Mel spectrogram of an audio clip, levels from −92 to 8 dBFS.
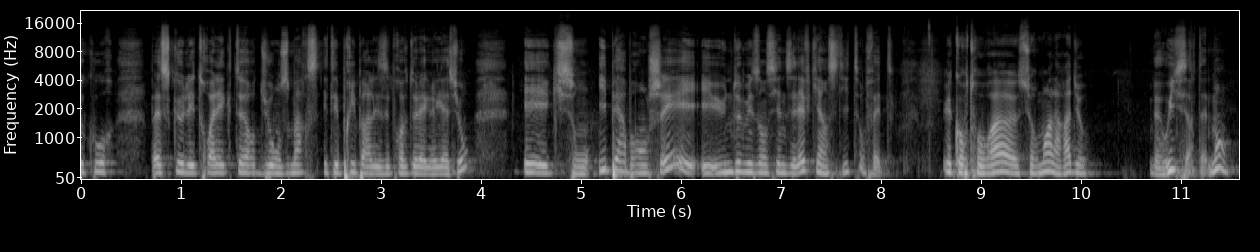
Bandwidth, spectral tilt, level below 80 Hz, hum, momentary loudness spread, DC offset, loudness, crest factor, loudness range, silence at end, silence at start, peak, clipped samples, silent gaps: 15.5 kHz; -5.5 dB/octave; -50 dBFS; none; 9 LU; under 0.1%; -31 LUFS; 20 dB; 2 LU; 0.05 s; 0 s; -10 dBFS; under 0.1%; none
